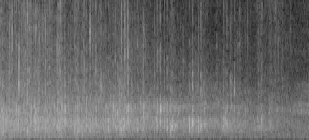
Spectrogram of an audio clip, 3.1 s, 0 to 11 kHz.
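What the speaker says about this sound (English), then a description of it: "Let's give another round of applause for him" A 4-H general assembly audience applauds a guest speaker: steady, even clapping from a large crowd fills the whole stretch, soft and somewhat distant with no talking over it.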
